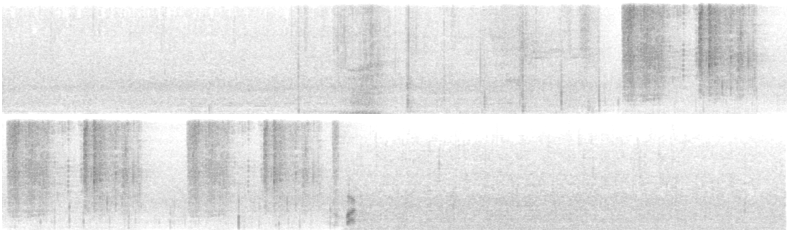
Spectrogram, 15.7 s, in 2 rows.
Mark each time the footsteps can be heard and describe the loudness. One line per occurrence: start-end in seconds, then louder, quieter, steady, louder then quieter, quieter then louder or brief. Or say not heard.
3.0-11.2 quieter.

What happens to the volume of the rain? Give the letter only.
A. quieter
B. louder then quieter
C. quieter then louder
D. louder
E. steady
C.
